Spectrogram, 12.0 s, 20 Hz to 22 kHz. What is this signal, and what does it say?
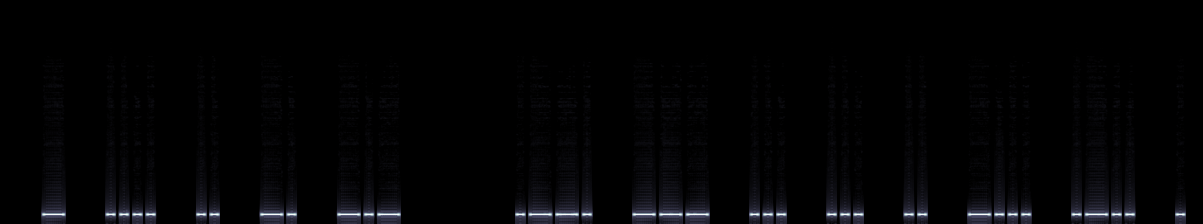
Morse code, heard as a keyed tone, about 18 wpm, spaced as for 12 wpm, 1000 Hz. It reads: THINK POSSIBLE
